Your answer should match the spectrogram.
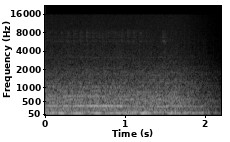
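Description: A steady low rumble with a faint held humming tone above it, from the soundtrack of the series being watched; it eases off right at the end.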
